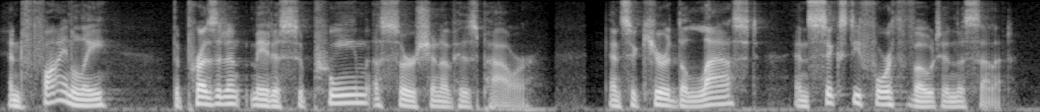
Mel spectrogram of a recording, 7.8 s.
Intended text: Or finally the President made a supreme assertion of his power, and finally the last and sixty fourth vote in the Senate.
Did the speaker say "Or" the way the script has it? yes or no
no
